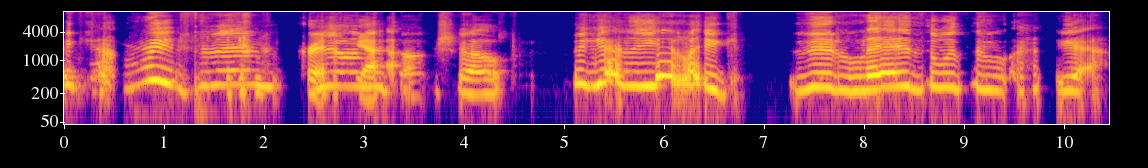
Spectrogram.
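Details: Woman with cerebral palsy, which she states is the cause of her speech and cannot be changed; dysarthria (cerebral palsy).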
